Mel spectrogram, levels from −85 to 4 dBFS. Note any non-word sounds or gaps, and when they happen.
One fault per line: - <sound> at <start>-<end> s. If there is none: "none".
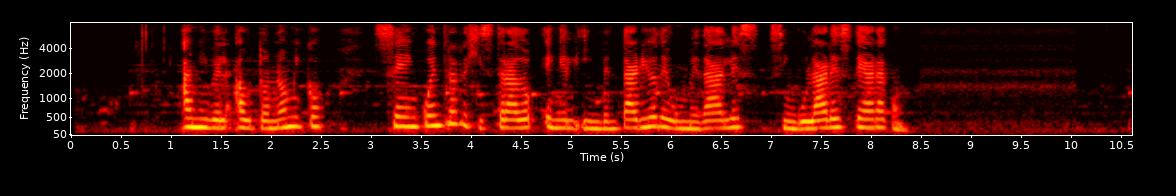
none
